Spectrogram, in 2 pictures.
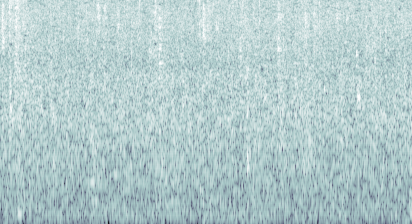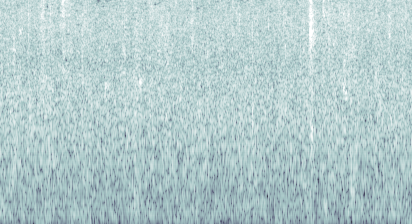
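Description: Torrents of water rush down the slopes.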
